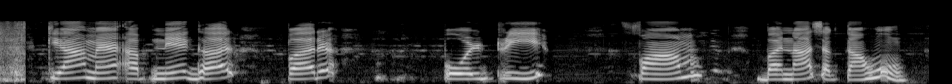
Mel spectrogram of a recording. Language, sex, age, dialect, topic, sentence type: Hindi, female, 18-24, Marwari Dhudhari, agriculture, question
